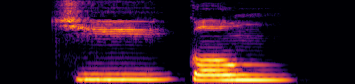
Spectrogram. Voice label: "jugong", Chinese; お辞儀/頭を下げる

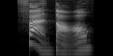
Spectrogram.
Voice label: "fan4 dao3", Chinese

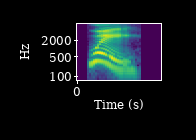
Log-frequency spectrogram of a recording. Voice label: "wei4", chinese

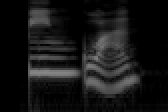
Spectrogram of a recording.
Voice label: "bin1 guan3", chinese

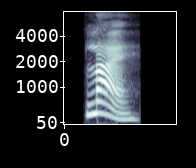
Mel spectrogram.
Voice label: "lai", Chinese

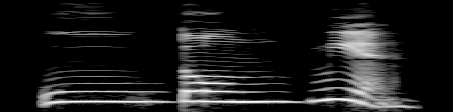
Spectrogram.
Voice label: "wudongmian", chinese

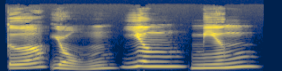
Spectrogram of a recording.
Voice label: "de2 yong3 ying1 ming4", chinese

